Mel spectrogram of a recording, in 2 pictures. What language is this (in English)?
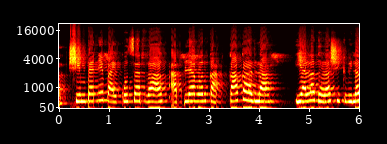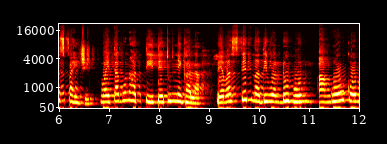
Marathi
